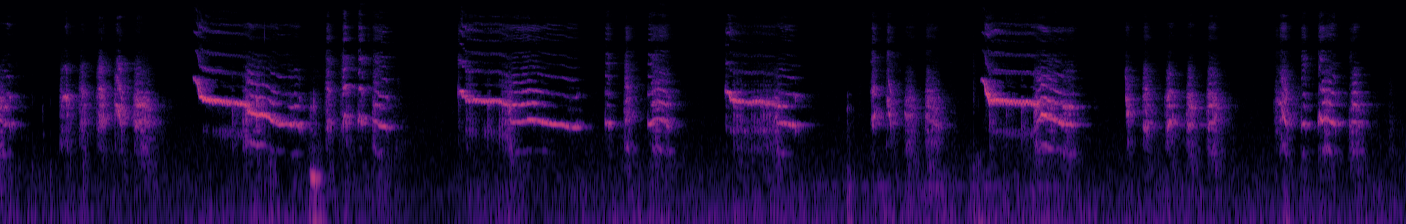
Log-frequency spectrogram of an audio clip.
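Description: A cockatiel sings a chattering warble broken by loud, falling whistled phrases.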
